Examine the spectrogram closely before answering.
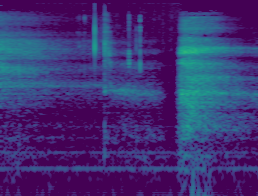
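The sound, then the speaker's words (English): A single deep breath rises abruptly in the second half as a loud, rushing breath, after a quieter stretch with only a few faint clicks. “Just the breath in your lungs in the morning. Take a big deep breath right now.”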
